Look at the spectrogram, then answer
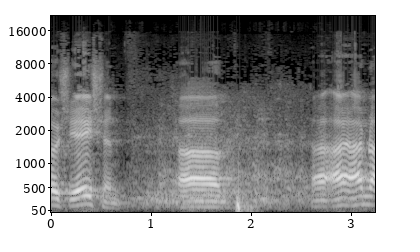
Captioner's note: audience laughs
